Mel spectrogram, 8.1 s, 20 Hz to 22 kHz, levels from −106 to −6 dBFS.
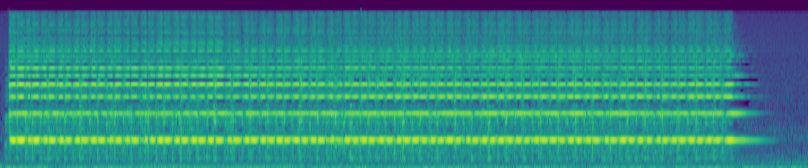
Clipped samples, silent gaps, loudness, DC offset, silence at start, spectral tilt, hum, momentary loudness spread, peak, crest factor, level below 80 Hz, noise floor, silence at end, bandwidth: under 0.1%; none; -19 LUFS; under 0.1%; 0.05 s; 0.5 dB/octave; none; 3 LU; -4 dBFS; 16 dB; -52 dBFS; -43 dBFS; 0.05 s; 16 kHz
